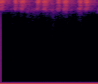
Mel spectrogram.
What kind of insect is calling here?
orthopteran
